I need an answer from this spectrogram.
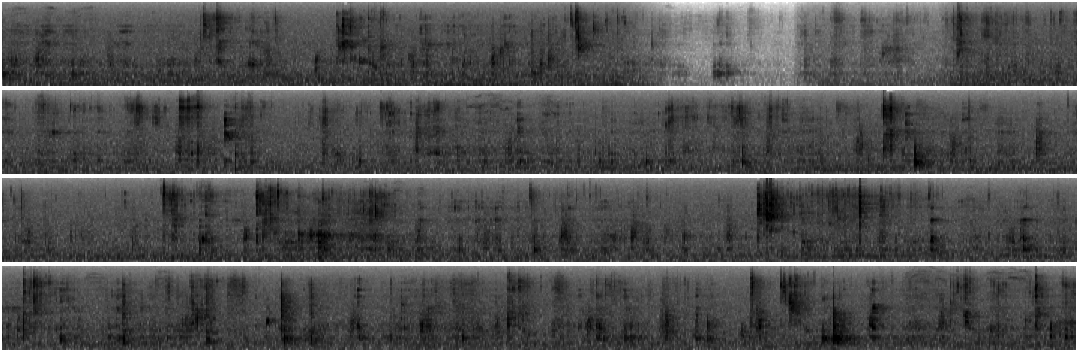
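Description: Close-miked mouth sounds of a person eating spicy smashed fried chicken with his fingers: wet chewing and lip smacking, with many short clicks and crackles. The sound briefly drops out about five seconds in.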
